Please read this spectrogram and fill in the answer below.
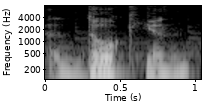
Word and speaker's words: DQN: all right what's happened japanese nestling pronounced dokyun used to refer to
